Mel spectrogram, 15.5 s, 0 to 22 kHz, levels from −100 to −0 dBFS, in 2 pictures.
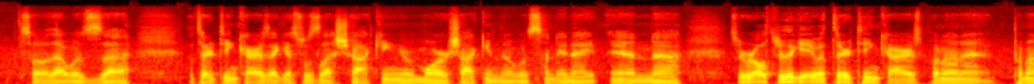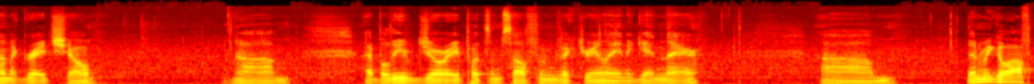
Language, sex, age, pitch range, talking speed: English, male, 20-39, 90-105 Hz, 215 wpm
